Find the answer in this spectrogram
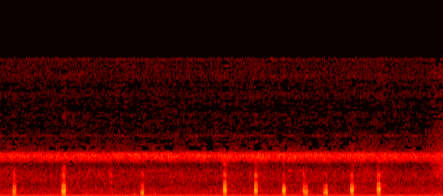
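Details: Red junglefowl in northern Vietnam near a trap set with a decoy bird: a series of short, sharp clucks, about ten spaced unevenly over three seconds, over a steady high insect hum.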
